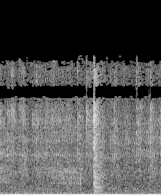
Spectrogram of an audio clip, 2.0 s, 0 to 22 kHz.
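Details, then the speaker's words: Outdoor-rated ceiling fan in a damp, humid room: a loud, steady low 60 Hz drone as the fan motor's mains hum carries into the ceiling beams. "that 60 hertz hum into the beams which is quite loud and obnoxious actually you can hear it can you guys hear that it's loud as hell buddy"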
